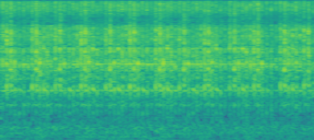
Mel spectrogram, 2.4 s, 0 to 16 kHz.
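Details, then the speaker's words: Volvo XC90 sounding like a diesel, scanner shows cam position too high on exhaust: rough clattery ticking idle; timing belt likely jumped at the crank, belt later found badly cracked. "okay so we got the scanner on the old volvo she is smacking away that'll be yeah there we go damn position that's too high exhaust too high yeah so that probably means time and belt has jumped at the crank"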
